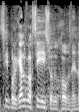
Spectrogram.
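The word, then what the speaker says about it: Dujovne: Dujon. ¿Lo dije bien? – Ah, de Duhovne.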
